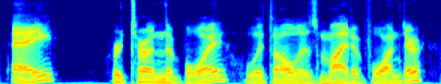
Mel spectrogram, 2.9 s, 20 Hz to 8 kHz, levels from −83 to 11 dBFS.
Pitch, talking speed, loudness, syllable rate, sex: 115 Hz, 205 wpm, -19 LUFS, 6.0 syllables/s, male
